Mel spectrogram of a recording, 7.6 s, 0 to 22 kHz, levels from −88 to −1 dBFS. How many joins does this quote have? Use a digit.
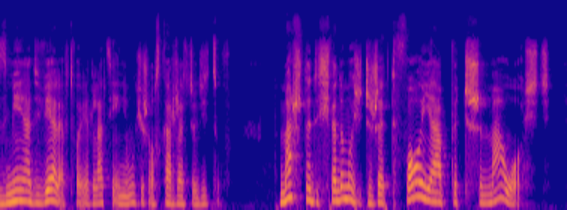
1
